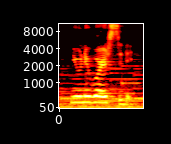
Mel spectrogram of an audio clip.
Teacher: Actually, it starts with U, but in pronunciation, it starts with ye.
